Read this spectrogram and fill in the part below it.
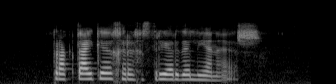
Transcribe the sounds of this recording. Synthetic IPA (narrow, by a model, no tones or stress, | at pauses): prɐktəjkəχəɾəχə̥striərdəliənə̰s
